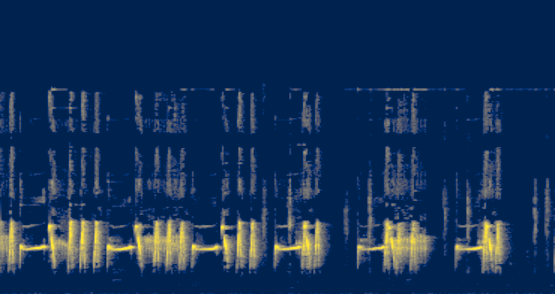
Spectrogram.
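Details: Bar-winged prinia in energetic song: a level whistled note leading into rapid buzzy chattering bursts, cycling roughly once a second over a quiet background.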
